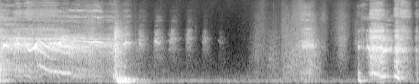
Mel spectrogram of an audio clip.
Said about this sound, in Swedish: snyter sig Ursäkta.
